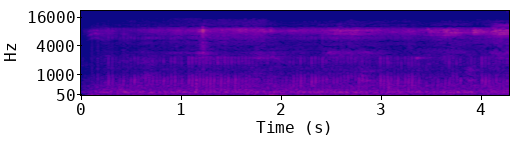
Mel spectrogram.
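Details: Domestic cat snoring while asleep: a soft, steady, low rumbling with fine rapid pulsing that runs unbroken through the whole stretch, faint hiss behind it.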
